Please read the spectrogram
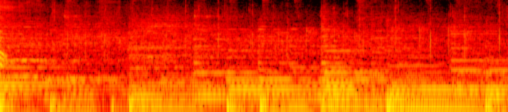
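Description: Live church worship band playing a slow instrumental passage without singing: sustained chords over a bass line, the chords changing every second or so.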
